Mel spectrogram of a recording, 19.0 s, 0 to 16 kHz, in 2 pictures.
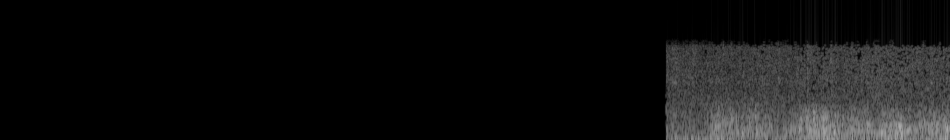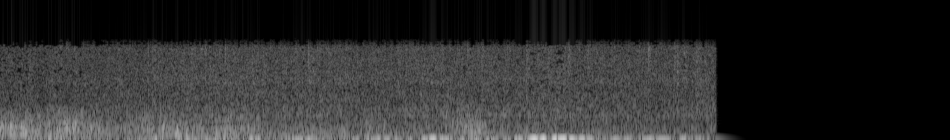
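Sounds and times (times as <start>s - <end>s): low thunder: 6.7s - 16.6s
steady rain: 6.7s - 16.7s.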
